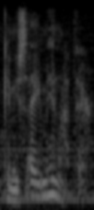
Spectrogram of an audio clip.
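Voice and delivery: whispered aside to the congregation. Real, not acted. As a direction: breathe the question out in a whisper. Asks amen very softly.

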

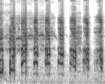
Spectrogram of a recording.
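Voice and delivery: falling burst of laughter; laughing. Real, not acted. Laughing at joke.

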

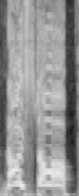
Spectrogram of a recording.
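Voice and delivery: high-pitched exasperated cry; freak-out. Retold or imitated. Boss retells freaking out at her PA, high shouted protest. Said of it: "I, I, I freak out".

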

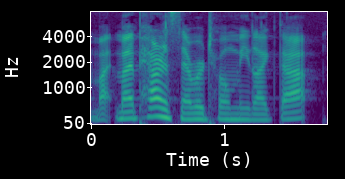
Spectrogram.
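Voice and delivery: ordinary delivery

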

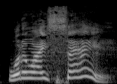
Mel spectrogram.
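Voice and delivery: high, loud, hammed-up desperation; exasperated pleading. Preacher acts Isaiah begging for words, exasperated pleading. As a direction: beg loudly to be given the words.

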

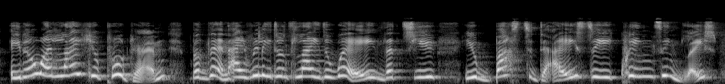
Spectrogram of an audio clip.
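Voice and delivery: high, prim Queen's English voice; posh critic. Retold or imitated. Comedian mocking a critic: a high, prim Queen's English voice. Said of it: "this is what he had to say".

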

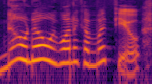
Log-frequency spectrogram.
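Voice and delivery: high-pitched mock child plea; imitated begging kids. Mom imitating kids who want to follow her inside, pleading.

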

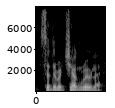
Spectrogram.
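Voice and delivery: ordinary delivery, nothing marked

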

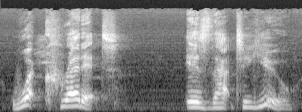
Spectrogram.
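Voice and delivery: "what credit" drawn out slowly, each word weighed; slow right down on "what credit is that to you?". Shown as a demonstration. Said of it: "But notice what Jesus says".

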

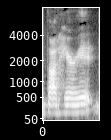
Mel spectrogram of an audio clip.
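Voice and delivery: plain reading voice

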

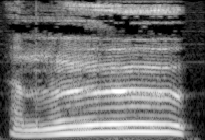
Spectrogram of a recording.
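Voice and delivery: ordinary delivery, nothing marked

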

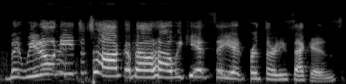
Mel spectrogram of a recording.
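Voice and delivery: high-pitched, impatient plea to a podcast host; exasperated listener. Retold or imitated. Listener telling podcasters to get on with the story, mock exasperation. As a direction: act out a fed-up listener hurrying them along. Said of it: "I'm like".

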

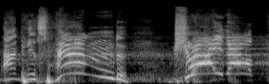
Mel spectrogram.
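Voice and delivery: high ringing preacher shout, dragged out slow; preaching. Acted. Preacher proclaiming the word to the congregation. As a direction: call it out to the whole church.

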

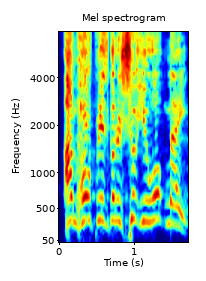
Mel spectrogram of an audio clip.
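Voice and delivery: irritated cellmate's sarcastic jab; snarky Silas. Retold or imitated. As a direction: snap back with sarcasm. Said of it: "Silas is like".

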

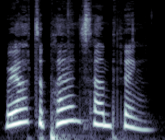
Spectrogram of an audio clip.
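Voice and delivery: lazy yawned line; yawning. A narrator's reading. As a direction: say it through a yawn. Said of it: "yawned Miss Baker".

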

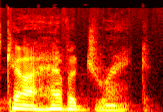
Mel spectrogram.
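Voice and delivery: soft, low, simple request; a hushed, humble Jesus asking for a drink; gentle Jesus voice. Acted. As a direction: ask it quietly, with tenderness. Jesus quoted asking for water.

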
